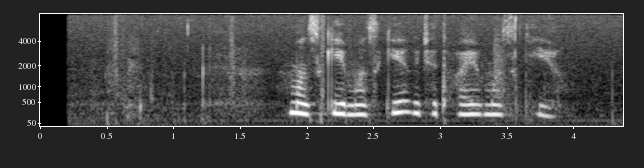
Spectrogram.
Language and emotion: Russian, neutral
